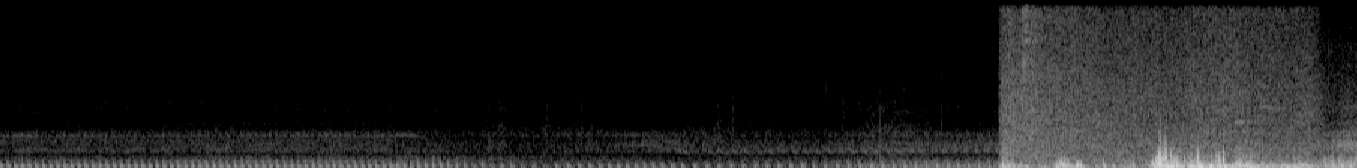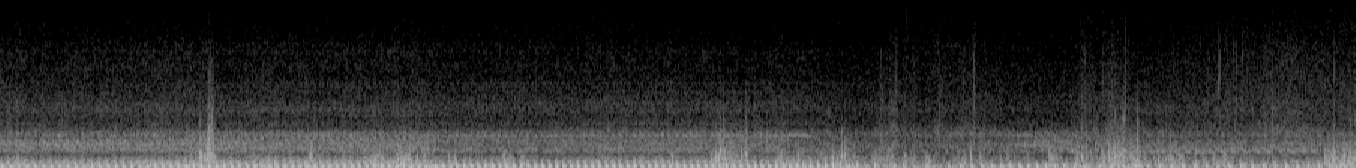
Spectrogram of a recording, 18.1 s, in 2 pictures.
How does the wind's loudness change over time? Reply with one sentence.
The loudness of the wind goes down.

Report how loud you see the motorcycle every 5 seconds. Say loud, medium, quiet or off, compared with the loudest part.
quiet, medium, loud, medium.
